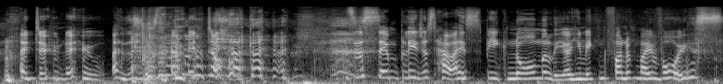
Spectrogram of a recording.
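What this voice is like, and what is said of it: Posh British accent. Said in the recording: “Your posh British accent is actually good, and I'm impressed.”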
